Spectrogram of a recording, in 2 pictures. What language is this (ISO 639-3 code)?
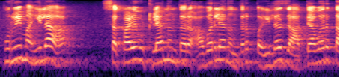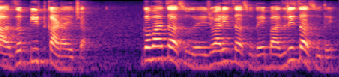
mar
